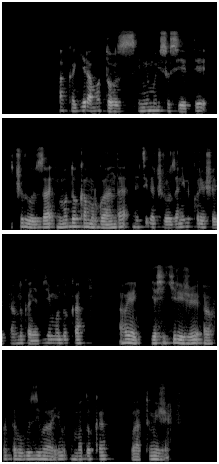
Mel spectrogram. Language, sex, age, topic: Kinyarwanda, male, 25-35, finance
